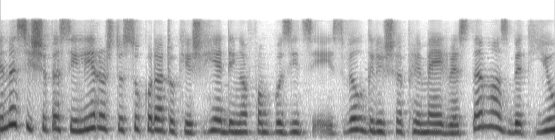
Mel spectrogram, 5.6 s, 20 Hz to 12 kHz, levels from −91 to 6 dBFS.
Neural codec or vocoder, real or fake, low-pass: codec, 16 kHz, 0.2 kbps, FocalCodec; fake; 7.2 kHz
